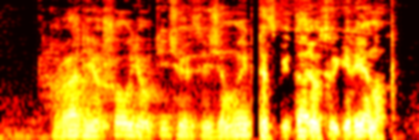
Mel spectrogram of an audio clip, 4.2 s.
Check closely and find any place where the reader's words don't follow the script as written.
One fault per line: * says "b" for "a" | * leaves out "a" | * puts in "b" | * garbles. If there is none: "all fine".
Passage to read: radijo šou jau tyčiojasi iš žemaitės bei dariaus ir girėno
all fine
